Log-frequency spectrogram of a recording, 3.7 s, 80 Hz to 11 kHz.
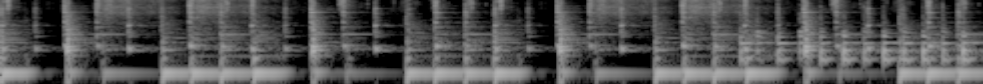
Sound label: Loop Percussion 130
